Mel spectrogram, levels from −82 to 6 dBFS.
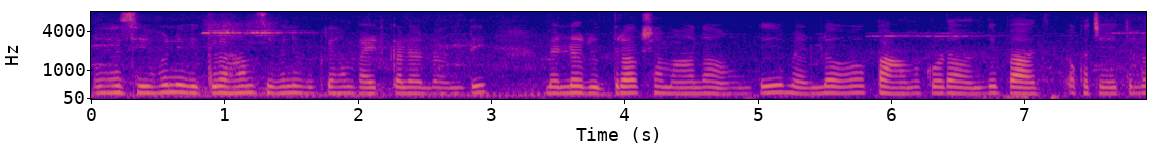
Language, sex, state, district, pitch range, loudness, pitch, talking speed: Telugu, female, Andhra Pradesh, Srikakulam, 205-225 Hz, -32 LUFS, 215 Hz, 150 wpm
